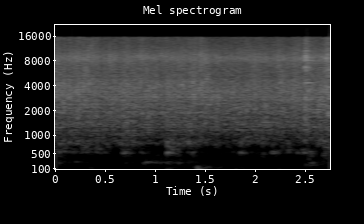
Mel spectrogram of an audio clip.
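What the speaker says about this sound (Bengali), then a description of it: "তো দেখুন আমি সব কিছু ভাজা ভাজা করে নিচ্ছি।" Spices frying in a pan for mutton kosa, a steady close hiss of sizzling oil with soft scraping stirs throughout and no talk.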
